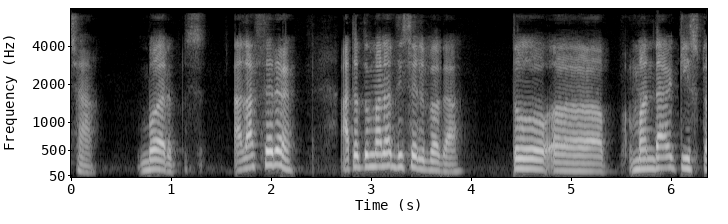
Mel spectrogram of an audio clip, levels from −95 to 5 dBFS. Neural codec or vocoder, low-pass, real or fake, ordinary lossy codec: codec, 16 kHz, 1.1 kbps, Voila-Tokenizer; 7.2 kHz; fake; AAC, 32 kbps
